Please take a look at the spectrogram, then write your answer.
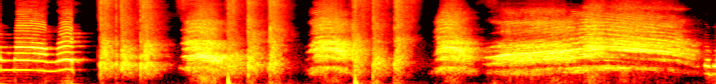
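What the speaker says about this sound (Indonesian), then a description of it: "Tepuk semangat dulu ya." Children in a classroom religious lesson perform a rhythmic spirit clap, loud bursts of patterned hand claps alternating with chanted group shouts, ending in a sustained cheer, close and energetic.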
